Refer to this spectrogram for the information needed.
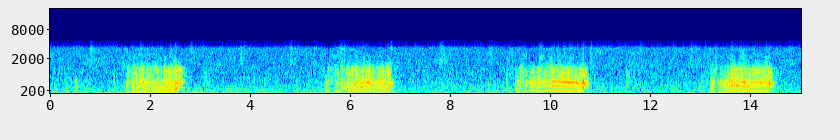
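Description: Regular tonal, whistling snores with each breath, about 16 a minute, separated by quiet pauses.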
